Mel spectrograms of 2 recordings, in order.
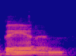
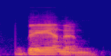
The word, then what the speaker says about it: Bannon: show absolutely thanks for having us you you mispronounce our names though it's it's not banning say how was it supposed to be pronounced Bannen Anand yeah oh my god yeah I know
